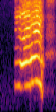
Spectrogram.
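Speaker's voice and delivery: high-pitched whoop; exasperated woo. Real, not acted. Woman still mad about bathroom, exasperated woo. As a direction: vent in one high "woo".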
